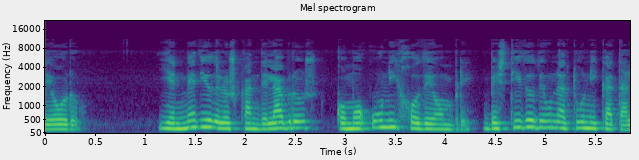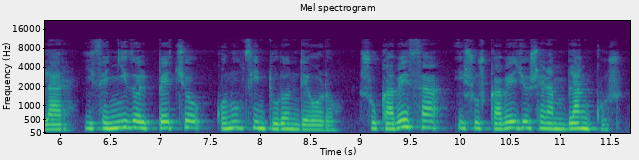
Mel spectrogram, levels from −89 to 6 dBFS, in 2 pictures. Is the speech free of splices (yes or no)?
no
